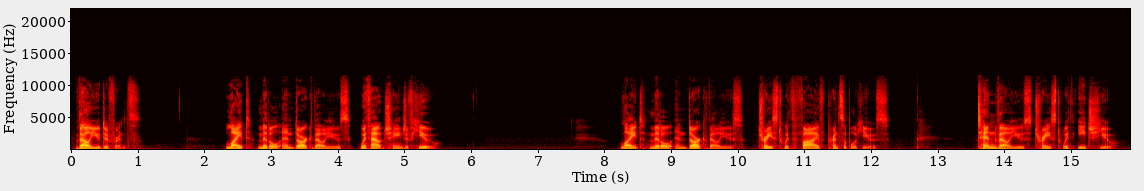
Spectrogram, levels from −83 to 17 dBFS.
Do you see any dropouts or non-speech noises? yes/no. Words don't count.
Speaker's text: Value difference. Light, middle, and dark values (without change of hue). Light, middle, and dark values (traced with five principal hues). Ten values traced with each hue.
no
